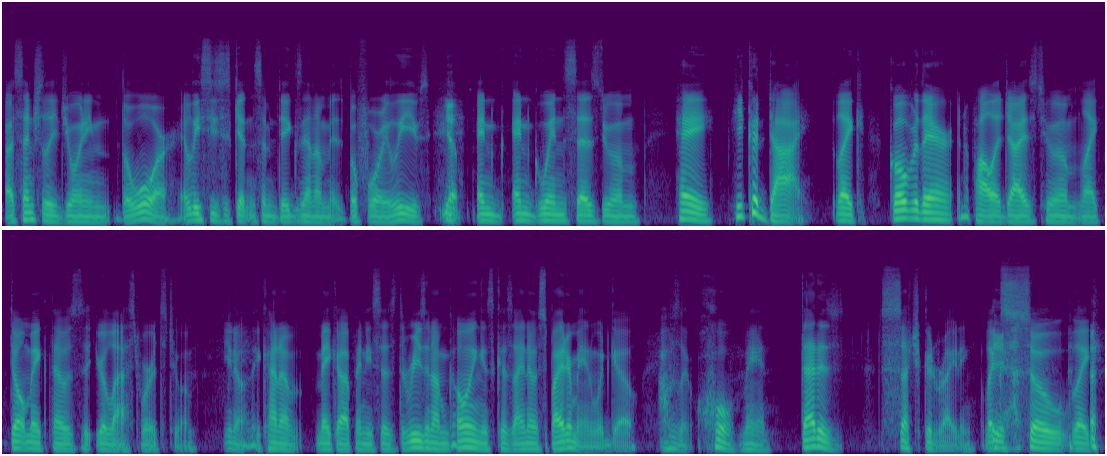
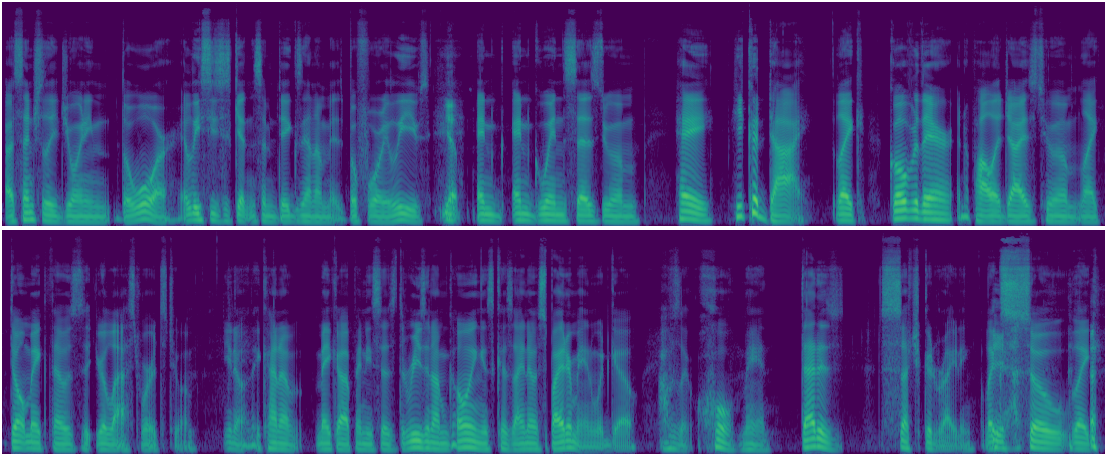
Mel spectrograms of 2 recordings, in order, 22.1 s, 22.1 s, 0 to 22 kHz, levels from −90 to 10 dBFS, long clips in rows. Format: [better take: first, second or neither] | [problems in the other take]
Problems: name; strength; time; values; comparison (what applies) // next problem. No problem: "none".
second | muffled; slightly; fading above 2.5 kHz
